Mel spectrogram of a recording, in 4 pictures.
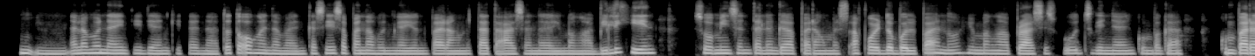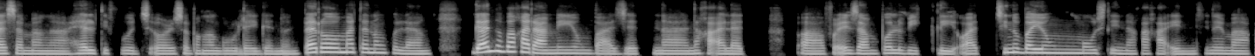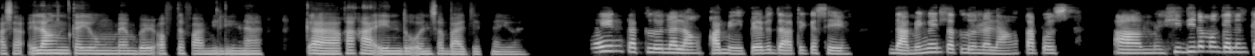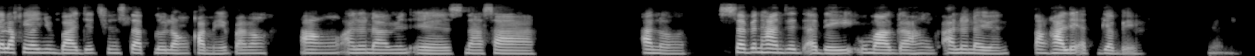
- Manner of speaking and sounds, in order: other background noise; bird; tapping
- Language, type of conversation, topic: Filipino, advice, Paano ako makakaplano ng masustansiya at abot-kayang pagkain araw-araw?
